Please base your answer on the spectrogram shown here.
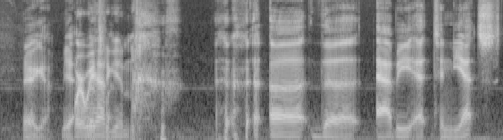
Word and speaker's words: Tyniec: The Abbey at Tyniec, Tyniec.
